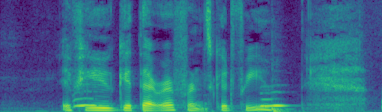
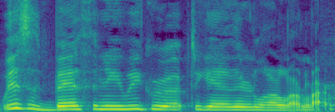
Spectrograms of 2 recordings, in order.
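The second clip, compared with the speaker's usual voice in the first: hammed-up pal brushing off a dare, trailing into la-la; mock protest, pitched up and easing down; Fish; 6 semitones higher than usual. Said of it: "And Fish was like".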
